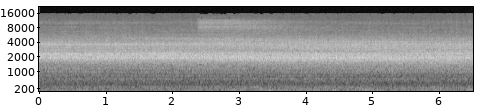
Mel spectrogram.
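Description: Kato N scale model container train running along the track: a steady, even rolling hiss from the small wheels and motor.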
